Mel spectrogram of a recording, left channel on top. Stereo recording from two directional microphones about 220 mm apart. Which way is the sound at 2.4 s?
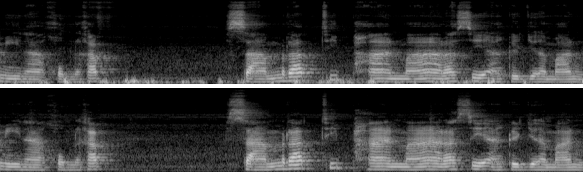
Centre (ahead or behind).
